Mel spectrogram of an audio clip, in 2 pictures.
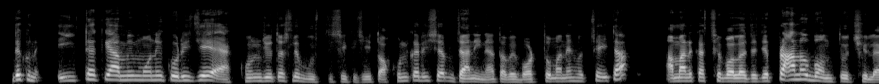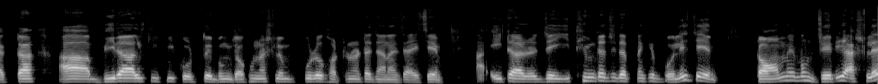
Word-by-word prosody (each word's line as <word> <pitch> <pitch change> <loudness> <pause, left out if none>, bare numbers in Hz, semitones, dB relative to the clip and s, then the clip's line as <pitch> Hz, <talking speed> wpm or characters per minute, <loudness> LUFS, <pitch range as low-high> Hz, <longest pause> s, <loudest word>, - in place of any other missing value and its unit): দেখুন, 220 -4 +5 0.3
এইটাকে 200 +5 -1
আমি 200 0 -1
মনে 200 0 -1
করি 190 0 +4
যে 200 - +7 0.2
এখন 155 0 -8
যেহেতু 165 +2 -1
আসলে 175 +1 -4
বুঝতে 120 0 -11
শিখেছি। 120 -2 -10
তখনকার 170 +3 -3
হিসাব 175 0 0
জানি 135 -1 +3
না। - - -4
তবে 120 +1 -1
বর্তমানে 145 +6 -3
হচ্ছে 150 +5 -11
এইটা, 170 - +2 0.5
আমার 160 +2 +5
কাছে 170 - -1
বলা 150 0 +7
যায় 145 0 -3
যে - - +4
প্রাণবন্ত 190 -10 +5 0.2
ছিল 135 -4 -3
একটা 135 +5 +3 0.4
আ - - +6 0.3
বিড়াল 145 +1 +6
কি, 150 - -11
কি, 150 - -5
করত 125 -2 -4
এবং 125 +2 -5
যখন 140 +4 -4
আসলে 135 0 -6 0.2
পুরো 140 0 +1
ঘটনাটা 130 -1 -5
জানা 115 -1 -5
যায় 105 - -3
যে, 115 - +1 0.5
আ - - -5 0.2
এইটার 135 -1 +3 0.2
যেই 140 -2 +2
ই - - -8
থিম 170 - -3
টা 175 - +3
যদি 155 -1 -1
আপনাকে 150 +1 -7
বলি 120 - +1
যে, - - +3 0.6
টম 130 +1 +5 0.2
এবং 185 +1 -4
জেরি 140 0 +2
আসলে - - +2
145 Hz, 185 wpm, -22 LUFS, 130-175 Hz, 0.6 s, যে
